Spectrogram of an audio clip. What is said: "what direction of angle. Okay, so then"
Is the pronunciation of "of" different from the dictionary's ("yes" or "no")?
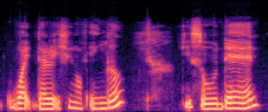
yes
